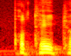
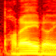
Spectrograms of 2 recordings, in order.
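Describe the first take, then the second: First: The T sounds are pronounced clearly. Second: The T sounds are flapped like quick Rs. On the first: "포테이토 안 하고" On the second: "T자 발음이 액센트가 안 주어지면 없어져요"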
